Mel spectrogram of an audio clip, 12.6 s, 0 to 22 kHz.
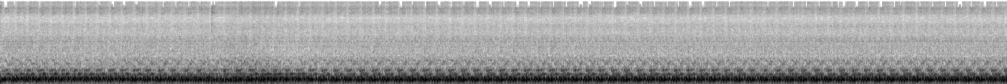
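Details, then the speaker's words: Mercedes M119 V8 at cold idle on its first start after the engine install, open exhaust manifolds with no exhaust: a loud, raw, deep idle pulsing about three times a second, steady with no knocks or misses; normal. "well i waited a year for that and it was freaking glorious all right so that was it started up that was the first cold start"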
